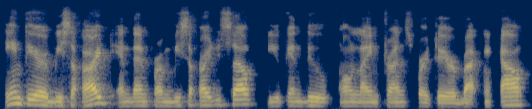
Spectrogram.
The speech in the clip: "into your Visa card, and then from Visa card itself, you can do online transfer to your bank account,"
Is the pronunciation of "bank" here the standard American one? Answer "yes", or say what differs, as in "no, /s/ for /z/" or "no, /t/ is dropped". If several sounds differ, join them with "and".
no, /ŋ/ is dropped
